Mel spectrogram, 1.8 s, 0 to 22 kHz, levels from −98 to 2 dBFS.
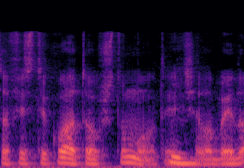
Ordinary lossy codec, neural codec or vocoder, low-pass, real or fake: AAC, 48 kbps; none; 9.9 kHz; real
